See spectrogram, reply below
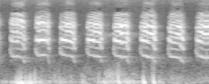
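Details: Woodpecker tangled in a net, screaming in distress as people free it; eight harsh, harmonic squawks in quick succession with low handling rumble beneath.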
